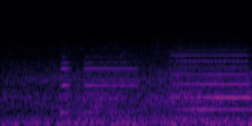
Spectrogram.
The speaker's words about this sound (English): If you place yourself on any street in Manhattan, there's always this underlying whoosh of traffic, which, if you are sensitive to sound, you'll probably pick up on pretty quickly.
